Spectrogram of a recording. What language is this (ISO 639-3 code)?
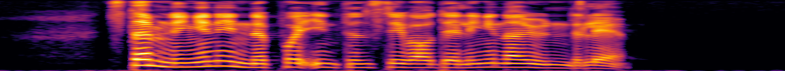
nor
